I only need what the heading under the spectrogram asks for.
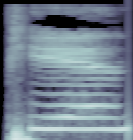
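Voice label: "pian", Mandarin Chinese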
